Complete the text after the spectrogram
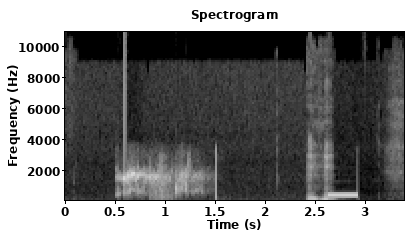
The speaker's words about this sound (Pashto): د وردګ صاحب اړیکه شلیدلې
